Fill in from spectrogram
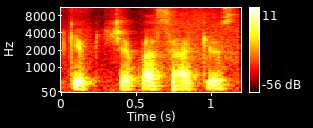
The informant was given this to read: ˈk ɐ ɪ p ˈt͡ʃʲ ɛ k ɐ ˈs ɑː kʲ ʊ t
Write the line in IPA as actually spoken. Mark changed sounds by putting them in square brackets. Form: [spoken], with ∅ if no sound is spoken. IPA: ˈk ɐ ɪ p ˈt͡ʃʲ ɛ [p] ɐ ˈs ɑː kʲ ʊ [s]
